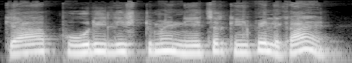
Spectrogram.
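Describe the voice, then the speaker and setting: A man's voice: high-pitched, fairly even intonation, moderate pace, dark tone, lo-fi sound. A man teaching programming in a casual, chatty way, often checking in with his viewers and making self-deprecating asides. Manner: chatty, repeats "ठीक है दोस्तों" often. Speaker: coding teacher. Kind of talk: casual tutorial explanation. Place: at home writing in a notebook.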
